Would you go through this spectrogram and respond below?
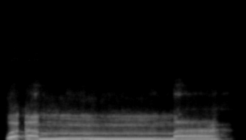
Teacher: apabila mim sukun bertemu dengan mim yang dihukumi dengan Idam mutamilin itu perlu ditahan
